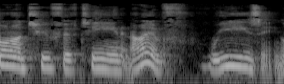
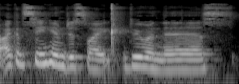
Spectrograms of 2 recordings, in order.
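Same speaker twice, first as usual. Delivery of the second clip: ordinary delivery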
